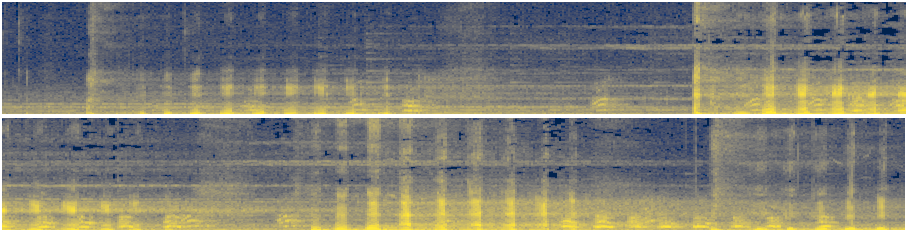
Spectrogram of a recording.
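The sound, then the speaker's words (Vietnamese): Dogs bark at night at the edge of a village, many quick barks in steady rhythmic bursts, with a softer stretch near four seconds before louder barking resumes and carries on to the end. “Ở đầu xóm, tiếng chó cắn ma lại nhấm nhặng vang lên lẫn trong cái tiếng cười ma mị.”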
